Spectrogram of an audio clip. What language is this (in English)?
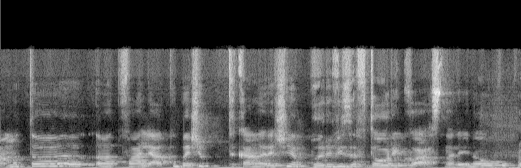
Bulgarian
